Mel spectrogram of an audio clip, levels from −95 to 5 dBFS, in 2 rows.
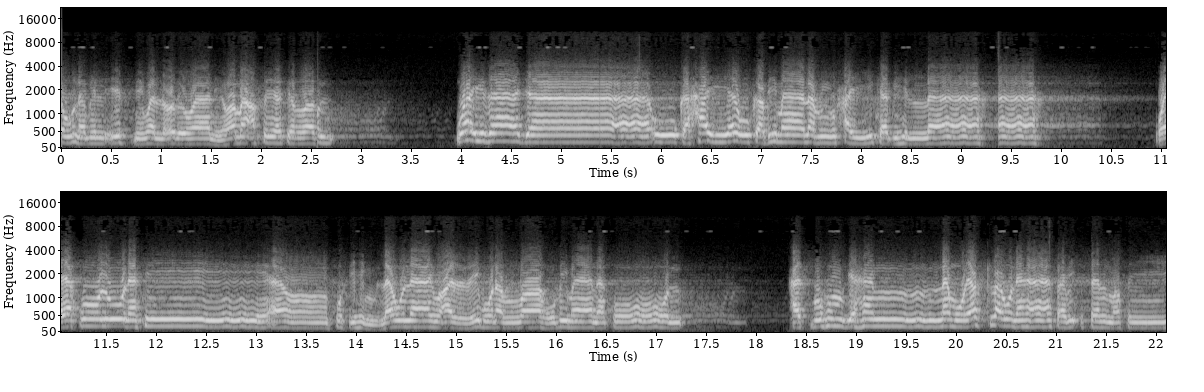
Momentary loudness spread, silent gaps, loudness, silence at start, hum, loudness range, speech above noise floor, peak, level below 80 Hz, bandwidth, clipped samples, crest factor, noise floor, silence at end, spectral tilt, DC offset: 7 LU; none; -16 LUFS; 0 s; none; 5 LU; 45 dB; -4 dBFS; -70 dBFS; 7.4 kHz; under 0.1%; 12 dB; -60 dBFS; 0 s; -6.5 dB/octave; under 0.1%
